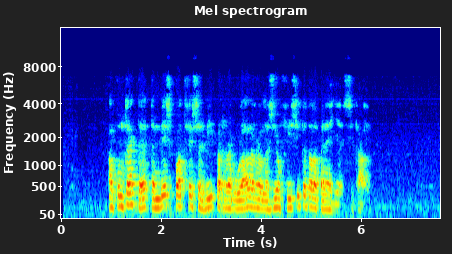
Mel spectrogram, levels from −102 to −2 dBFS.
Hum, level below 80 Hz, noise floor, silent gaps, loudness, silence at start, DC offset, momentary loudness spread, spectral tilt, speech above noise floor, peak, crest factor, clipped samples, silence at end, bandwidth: none; -62 dBFS; -68 dBFS; none; -27 LUFS; 0.95 s; under 0.1%; 14 LU; -9 dB/octave; 41 dB; -10 dBFS; 18 dB; under 0.1%; 1.45 s; 7 kHz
